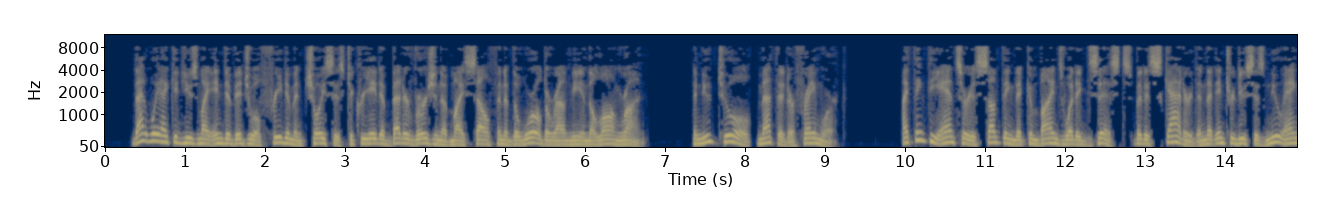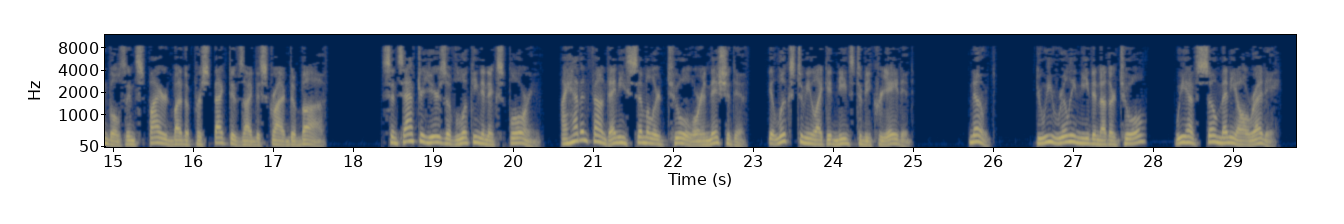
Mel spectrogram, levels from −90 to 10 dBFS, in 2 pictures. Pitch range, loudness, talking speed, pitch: 115-155 Hz, -20 LUFS, 190 wpm, 135 Hz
